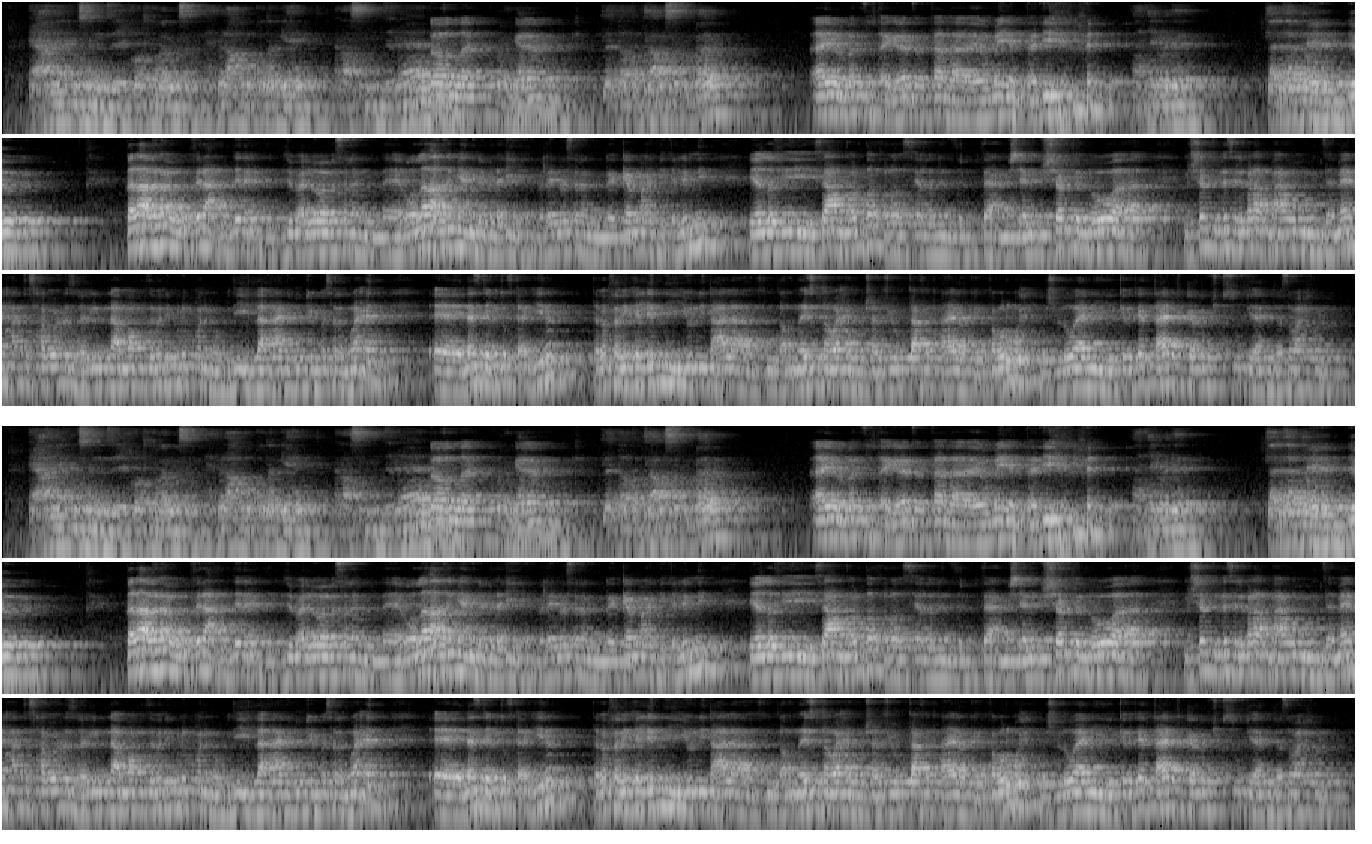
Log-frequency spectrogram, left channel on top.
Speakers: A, on the right; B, on the left.
A: يعني عندك مثلا زي كرة قدم مثلا بحب ألعب كرة قدم جامد أنا أصلا من زمان
B: ده
A: من زمان
B: والله
A: بحب
B: جامد
A: ألعب كرة قدم لا، أنت طب بتلعب أصلا كرة قدم؟
B: ايوه بنزل تأجيرات وبتاع ده يوميا تقريبا <laughs>
A: لا، حلو ده بتلعب بتلعب أنت ومين؟
B: <laughs> يوميا بلعب انا وفرقه عندنا يعني بتبقى اللي هو مثلا آه، والله العظيم يعني اللي بلاقيه يعني بلاقي مثلا كام واحد بيكلمني يلا في ساعه النهارده خلاص يلا ننزل وبتاع مش يعني مش شرط ان هو مش شرط الناس اللي بلعب معاهم من زمان حتى اصحابي واحنا صغيرين اللي بنلعب معاهم من زمان يكونوا هم اللي موجودين لا عادي ممكن مثلا واحد آه، ناس جابته في تأجيرة تمام فبيكلمني يقول لي تعالى في ناقصنا واحد ومش عارف ايه وبتاع فتعالى وكده فبروح مش اللي هو يعني كده كده انت عارف الكلام ده مش كسوف يعني ده صباح الفل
